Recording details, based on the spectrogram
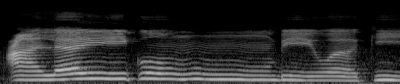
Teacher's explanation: Mim bertemu dengan ba, ikhfa syafawi dengan 2 harakat. Nak rapatkan bibir boleh, jangan tekan.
